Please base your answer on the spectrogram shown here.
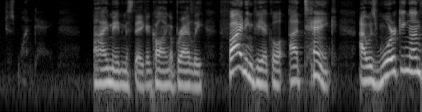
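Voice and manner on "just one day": hushed whisper to tease the story. Real, not acted. Storyteller whispering to viewers before the punchline. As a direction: drop to a secret whisper.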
